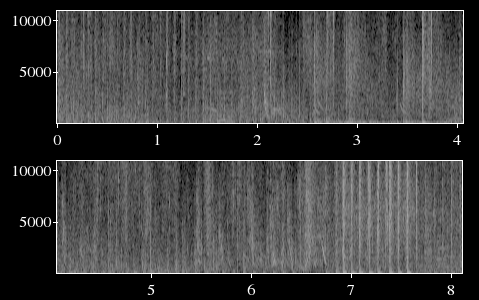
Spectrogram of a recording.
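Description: Machine gun fire in the Battlefield video game rattles in continuous rapid bursts with dense overlapping gunshots. The volume stays steady and heavy throughout, with a sharper close volley near the end.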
